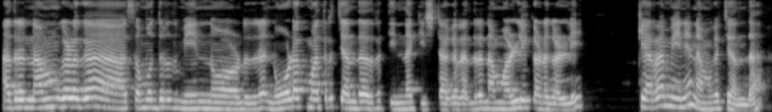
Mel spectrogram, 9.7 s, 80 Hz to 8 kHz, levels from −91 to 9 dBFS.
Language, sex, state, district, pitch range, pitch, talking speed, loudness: Kannada, female, Karnataka, Chamarajanagar, 170-215 Hz, 190 Hz, 130 wpm, -16 LUFS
